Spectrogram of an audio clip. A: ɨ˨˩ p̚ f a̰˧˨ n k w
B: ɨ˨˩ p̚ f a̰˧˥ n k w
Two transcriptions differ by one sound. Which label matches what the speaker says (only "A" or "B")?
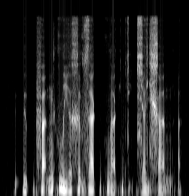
B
